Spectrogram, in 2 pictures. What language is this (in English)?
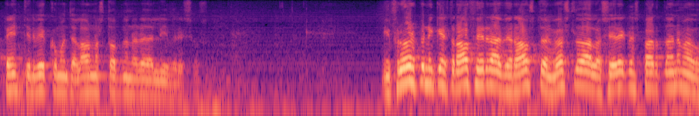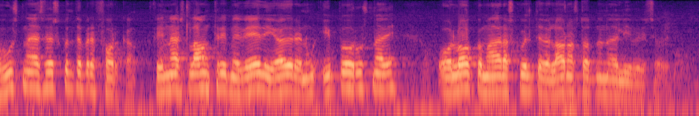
Icelandic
